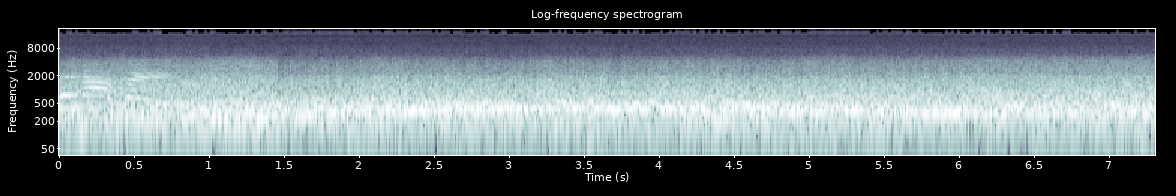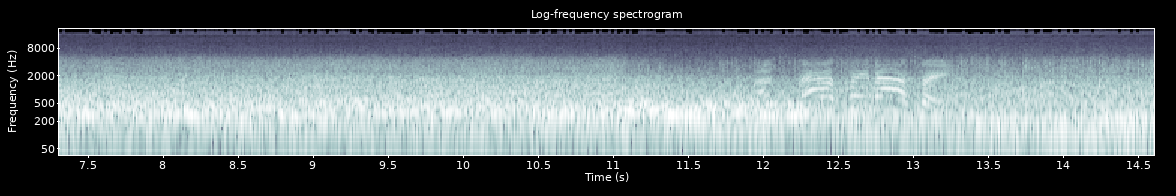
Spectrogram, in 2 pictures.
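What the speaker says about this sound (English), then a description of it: "And here's the Hemi engines called the Milodon." Two Milodon Hemi engines of nearly 600 cubic inches each, around 1,700–1,800 horsepower apiece, roar steadily at high volume on the SASSY MASSEY pulling vehicle at a 1988 tractor and truck pull in Birmingham, Alabama, with an announcer talking over it.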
